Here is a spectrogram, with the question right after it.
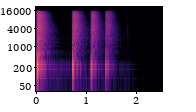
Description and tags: snare - Premier Artist Maple - loose - hit x3
Snare drum hits. Premier Artist Maple snare 14x5.5.
drum, maple, premier, snare, loose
